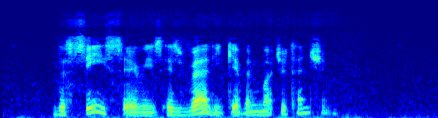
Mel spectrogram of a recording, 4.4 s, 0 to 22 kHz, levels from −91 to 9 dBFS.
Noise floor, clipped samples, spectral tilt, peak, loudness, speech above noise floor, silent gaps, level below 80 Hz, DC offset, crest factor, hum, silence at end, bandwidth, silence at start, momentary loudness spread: -69 dBFS; under 0.1%; -5.5 dB/octave; -18 dBFS; -37 LUFS; 32 dB; none; -68 dBFS; under 0.1%; 22 dB; none; 0.9 s; 16.5 kHz; 0.2 s; 12 LU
